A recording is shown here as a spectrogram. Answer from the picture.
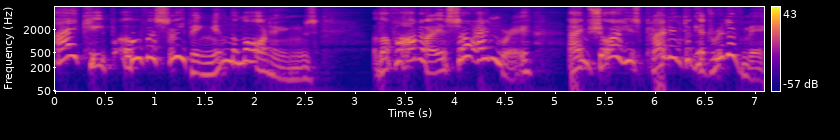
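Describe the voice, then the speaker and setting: A man does a put-on character voice. It is extremely high-pitched and delivered at a moderate pace. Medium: read story.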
